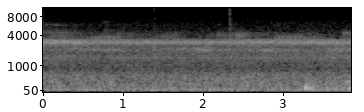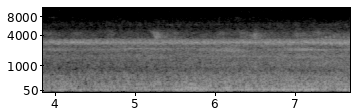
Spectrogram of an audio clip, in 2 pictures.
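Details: Quieter spring cicada chorus drifting over a backyard where a Great Pyrenees naps, a thin constant high drone with a single low knock and a few faint chirps above it.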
